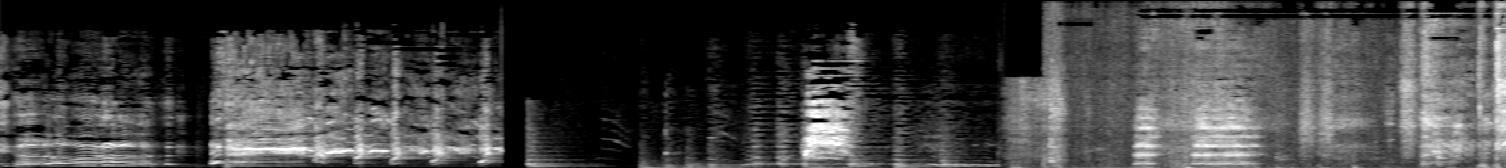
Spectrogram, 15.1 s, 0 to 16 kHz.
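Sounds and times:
person laughing: 0:02.1 - 0:05.0, 0:14.2 - 0:15.0
background music: 0:05.3 - 0:10.0.

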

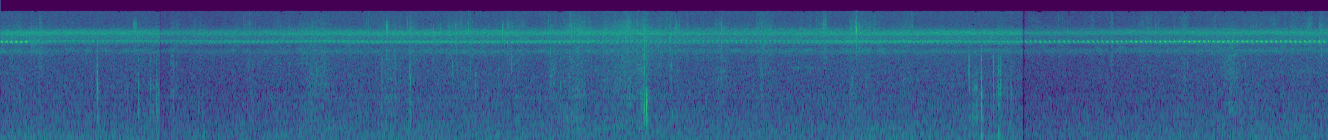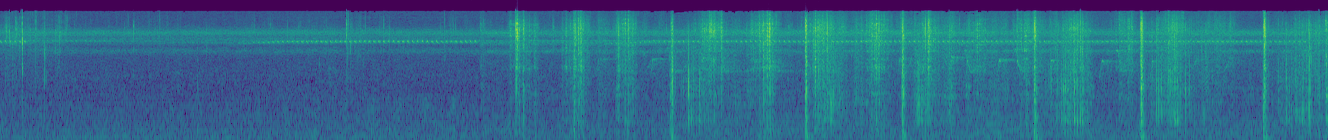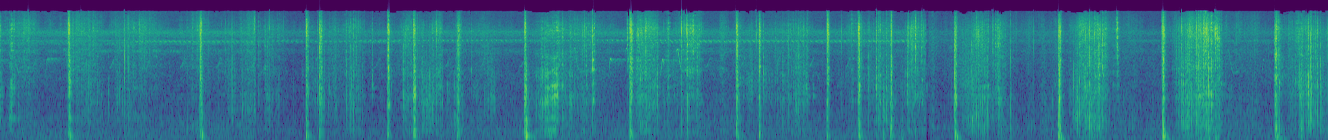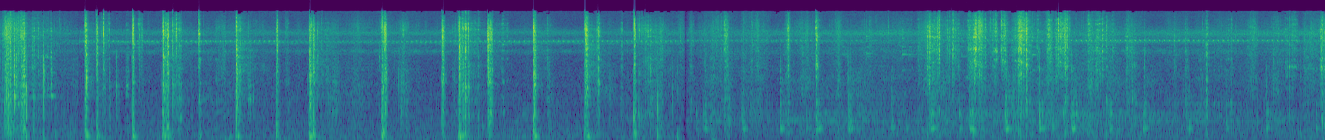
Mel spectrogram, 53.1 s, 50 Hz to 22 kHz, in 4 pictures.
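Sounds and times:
high insect buzz: 0:07.5 - 0:42.6
metal tools chopping into soil: 0:18.4 - 0:53.0.

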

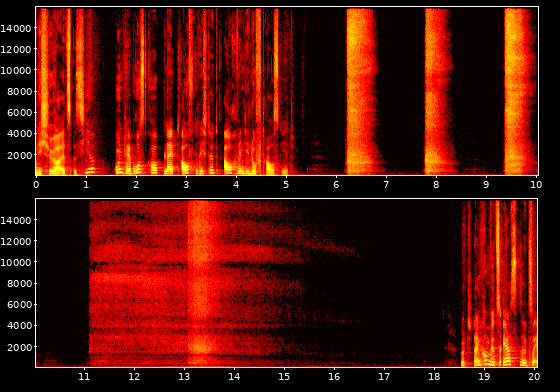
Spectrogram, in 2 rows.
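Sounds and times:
woman taking sharp breaths: 0:05.4 - 0:07.0, 0:07.8 - 0:17.2, 0:18.2 - 0:18.5
woman hissing exhalation: 0:06.2 - 0:07.0, 0:07.8 - 0:08.5, 0:09.4 - 0:10.2, 0:11.0 - 0:16.7.

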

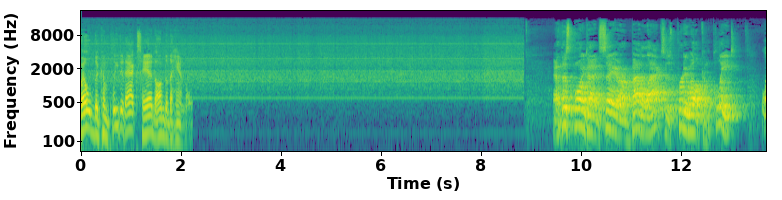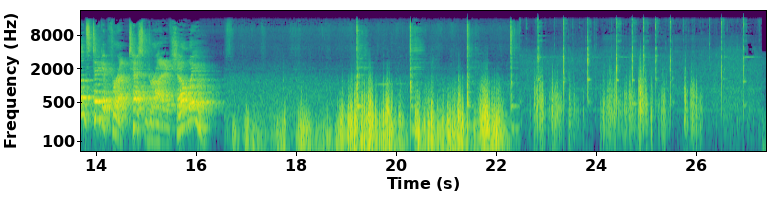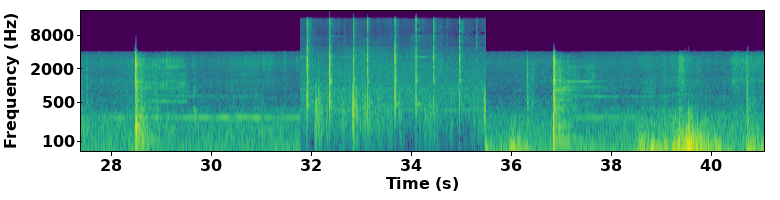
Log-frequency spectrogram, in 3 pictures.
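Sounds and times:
axe chopping wooden post: 0:19.2 - 0:19.5, 0:20.3 - 0:20.6, 0:21.4 - 0:25.6, 0:31.8 - 0:35.2.

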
